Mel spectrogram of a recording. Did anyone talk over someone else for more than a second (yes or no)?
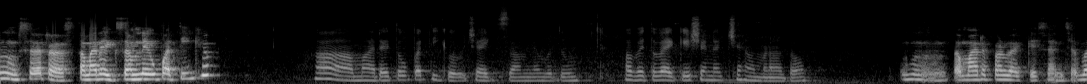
no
